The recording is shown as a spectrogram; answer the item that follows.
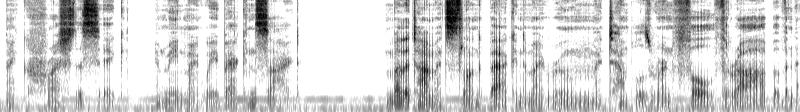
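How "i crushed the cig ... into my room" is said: plain reading voice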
